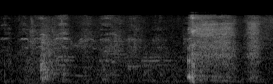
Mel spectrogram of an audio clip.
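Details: Adult in a small room giving breathy, hissing bursts of wheezy laughter, a sign of narrowed airways; wheezing.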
